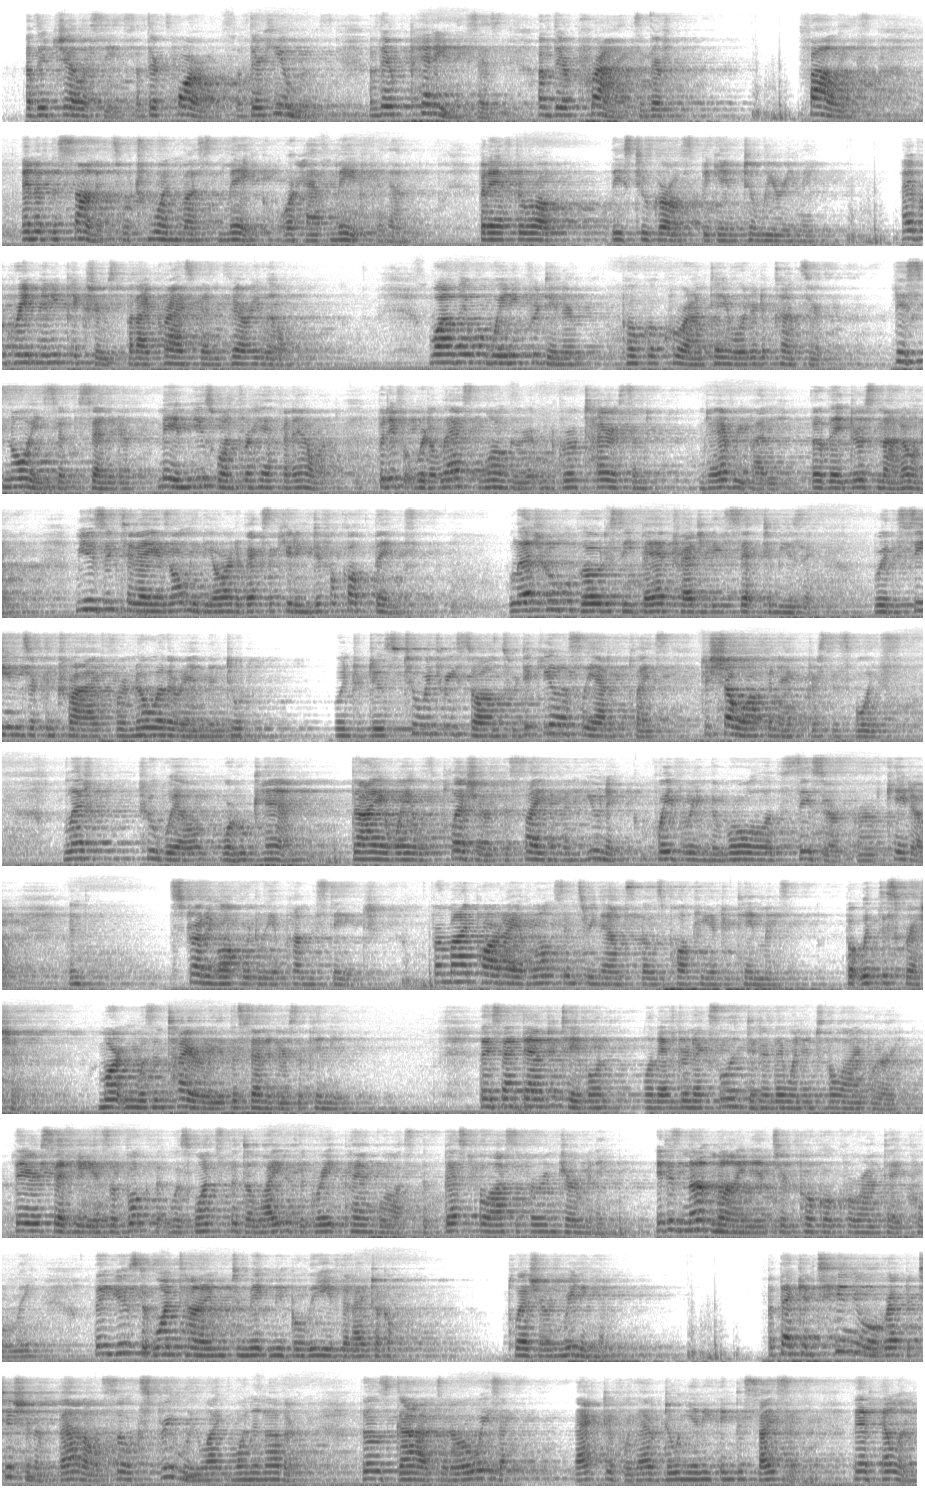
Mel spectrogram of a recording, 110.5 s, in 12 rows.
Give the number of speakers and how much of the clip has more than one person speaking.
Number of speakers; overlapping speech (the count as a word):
one, no overlap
